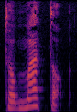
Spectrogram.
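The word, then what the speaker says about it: tomato: と例えばトマト、野菜のトマトですが、エスペラントでもトマトと言いますが、音節の数はトマトと 3 つです。後ろから 2 番目の母音の位置はマのところにあるので、トマトとマを強く発音します。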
